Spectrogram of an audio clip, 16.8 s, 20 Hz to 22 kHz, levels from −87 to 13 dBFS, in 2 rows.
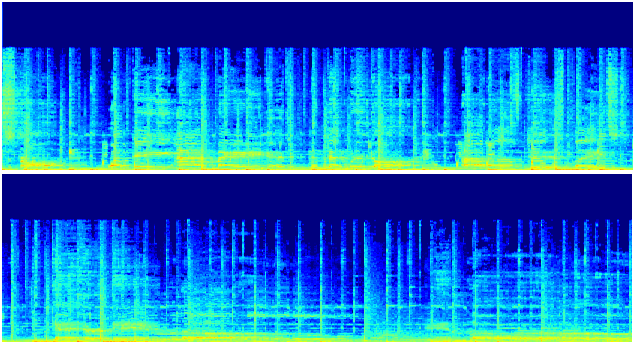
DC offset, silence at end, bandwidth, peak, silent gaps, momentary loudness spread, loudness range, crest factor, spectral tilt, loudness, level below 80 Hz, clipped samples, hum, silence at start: under 0.1%; 0 s; 16.5 kHz; -2 dBFS; none; 9 LU; 6 LU; 18 dB; -5 dB/octave; -21 LUFS; -22 dBFS; under 0.1%; none; 0 s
